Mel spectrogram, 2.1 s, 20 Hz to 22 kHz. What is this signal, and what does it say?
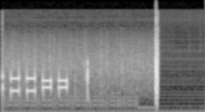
DTMF, heard as telephone touch tones, tones of about 110 ms. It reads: 2277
